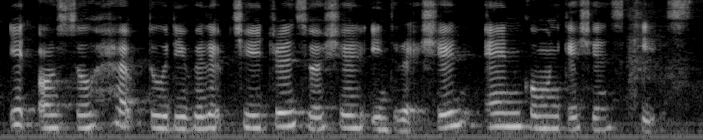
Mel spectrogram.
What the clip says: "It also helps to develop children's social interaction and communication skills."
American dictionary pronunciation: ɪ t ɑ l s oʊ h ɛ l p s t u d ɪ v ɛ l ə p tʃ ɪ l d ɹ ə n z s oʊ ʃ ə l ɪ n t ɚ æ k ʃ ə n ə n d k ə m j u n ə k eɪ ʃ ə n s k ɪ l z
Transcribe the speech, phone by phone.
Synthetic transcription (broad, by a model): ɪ t ɑ l s oʊ h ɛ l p t u d ɪ v ɛ l ə p tʃ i l d ɹ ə n s oʊ ʃ ə l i n t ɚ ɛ k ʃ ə n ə n k ə m j u n ə k eɪ ʃ ə n s k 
